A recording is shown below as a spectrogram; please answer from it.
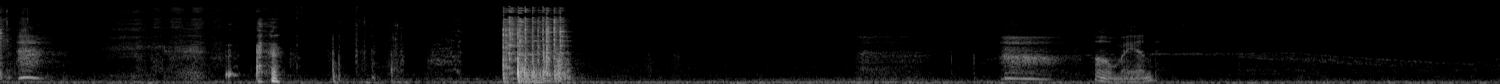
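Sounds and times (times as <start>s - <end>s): knife cutting on wooden board: 2.7s - 4.7s.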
